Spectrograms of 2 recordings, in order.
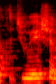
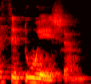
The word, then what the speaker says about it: situation: अभी जो वर्ड है और जिसकी प्रोनाउंसिएशन है वो सिचुएशन है, ना कि सिटुएशन। तो सिचुएशन आप अगर बोलते हैं तो सिचुएशन ही ठीक है, किसी के इन्फ्लुएंस में आके उस चीज़ को आप सिटुएशन मत बोलिए।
